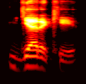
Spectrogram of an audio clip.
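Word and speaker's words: Goedeke: And without Luke Godecki, how do you say it? Gedeke.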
